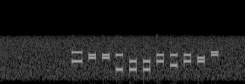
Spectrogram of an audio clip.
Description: Multi-frequency trunk signalling (R1, as on North American trunks), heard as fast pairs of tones, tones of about 70 ms, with phone line noise. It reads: KP 007229896 ST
